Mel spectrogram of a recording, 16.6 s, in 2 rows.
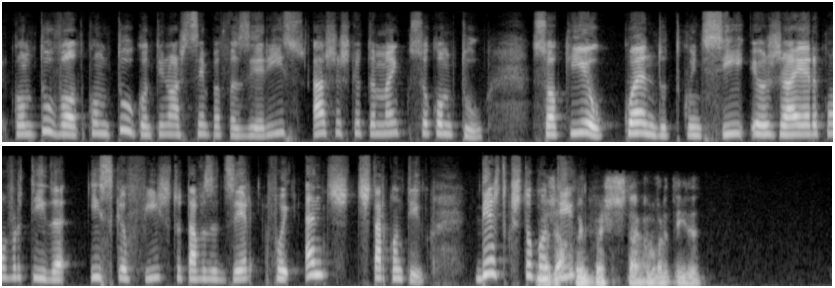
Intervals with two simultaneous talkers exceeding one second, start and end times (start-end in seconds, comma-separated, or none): none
